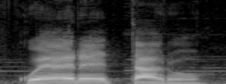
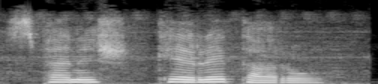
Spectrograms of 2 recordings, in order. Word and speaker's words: Querétaro: Querétaro. Down. I agree. No.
